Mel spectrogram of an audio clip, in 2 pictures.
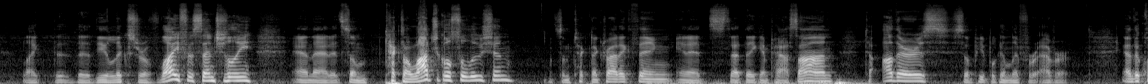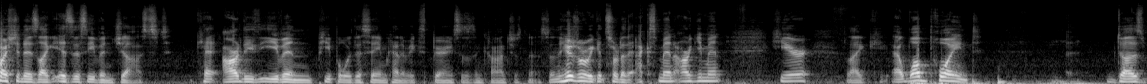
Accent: American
